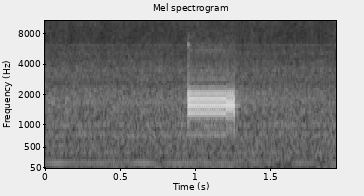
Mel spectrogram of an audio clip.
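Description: An emergency alert tone beeps briefly from a television speaker.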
